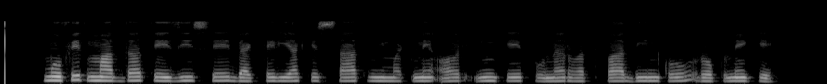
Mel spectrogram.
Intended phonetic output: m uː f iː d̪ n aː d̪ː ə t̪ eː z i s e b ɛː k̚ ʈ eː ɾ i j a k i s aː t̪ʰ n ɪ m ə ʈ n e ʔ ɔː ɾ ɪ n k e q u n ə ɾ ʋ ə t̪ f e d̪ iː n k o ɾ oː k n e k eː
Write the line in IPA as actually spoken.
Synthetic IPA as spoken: m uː f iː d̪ m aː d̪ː a t̪ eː z i s e b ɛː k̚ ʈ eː ɾ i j a k e s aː t̪ʰ n ɪ m ə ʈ n e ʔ ɔː ɾ ɪ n k e p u n ə ɾ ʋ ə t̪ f a d̪ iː n k o ɾ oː k n e k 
